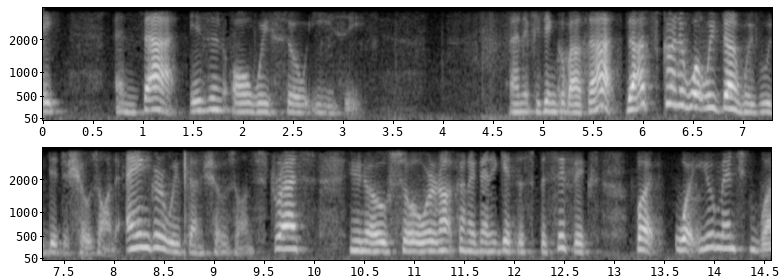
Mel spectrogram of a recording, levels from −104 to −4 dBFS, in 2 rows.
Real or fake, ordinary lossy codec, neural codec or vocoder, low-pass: real; AAC, 24 kbps; none; 3.6 kHz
